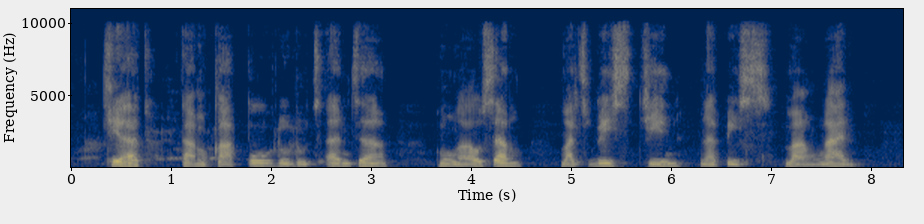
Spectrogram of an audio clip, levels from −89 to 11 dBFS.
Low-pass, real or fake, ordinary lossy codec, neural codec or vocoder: 9.9 kHz; fake; AAC, 64 kbps; codec, 24 kHz, 3 kbps, HILCodec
